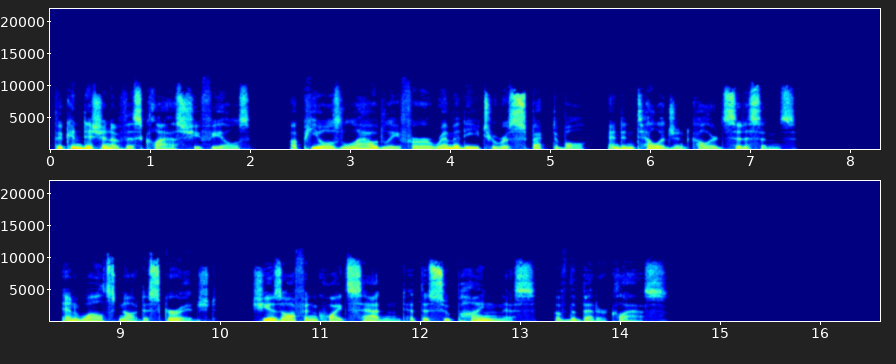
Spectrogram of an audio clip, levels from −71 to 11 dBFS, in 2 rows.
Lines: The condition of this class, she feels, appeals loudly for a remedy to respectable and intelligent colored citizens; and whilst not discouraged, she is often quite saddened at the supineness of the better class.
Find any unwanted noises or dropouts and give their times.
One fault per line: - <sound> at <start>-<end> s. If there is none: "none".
none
